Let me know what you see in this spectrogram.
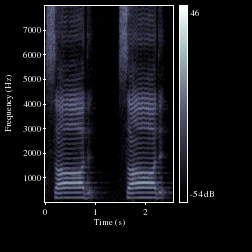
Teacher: اب لفظ صاد تھا، لیکن صفات کو ادا نہ کرنے کی وجہ سے صاد سین میں تبدیل ہو گیا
